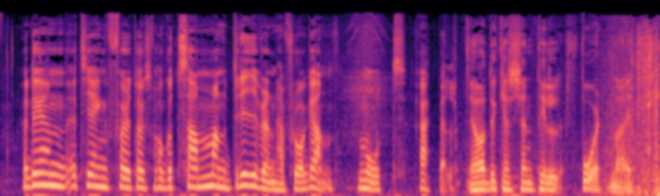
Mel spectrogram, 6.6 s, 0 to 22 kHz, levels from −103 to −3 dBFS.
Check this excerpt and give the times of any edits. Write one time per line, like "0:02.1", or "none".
0:01.5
